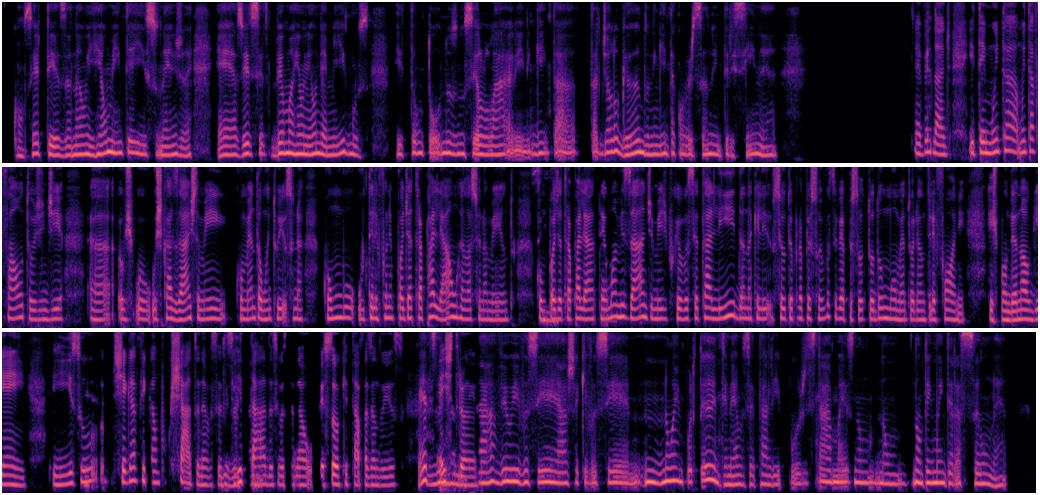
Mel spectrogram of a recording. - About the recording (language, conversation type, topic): Portuguese, podcast, Como você faz detox digital quando precisa descansar?
- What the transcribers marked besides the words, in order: tapping; other background noise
